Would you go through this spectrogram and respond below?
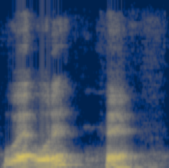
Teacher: वे व्यंजन जिनका उच्चारण ऊपर के दांत और नीचे के होठ मिलने पर होता है, वे दंतोष्ठ व्यंजन कहलाते हैं।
